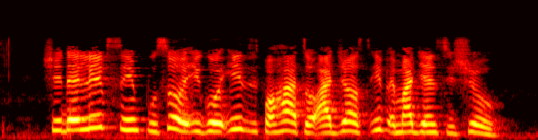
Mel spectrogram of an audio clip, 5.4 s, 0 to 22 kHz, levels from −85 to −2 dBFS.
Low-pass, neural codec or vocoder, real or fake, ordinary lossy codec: 7.2 kHz; none; real; AAC, 48 kbps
